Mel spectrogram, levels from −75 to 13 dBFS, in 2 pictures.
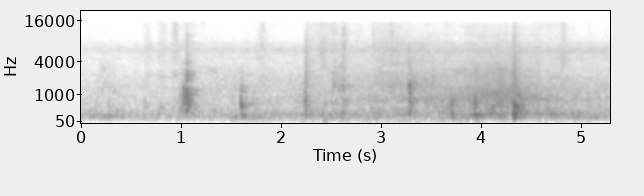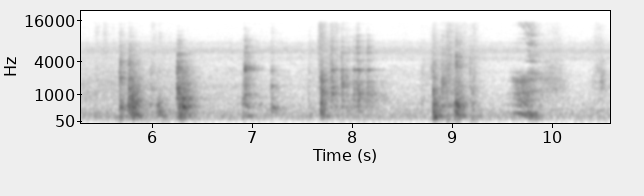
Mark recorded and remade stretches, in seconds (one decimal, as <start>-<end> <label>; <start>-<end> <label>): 0.0-3.4 recorded; 3.4-4.6 remade; 4.6-10.6 recorded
